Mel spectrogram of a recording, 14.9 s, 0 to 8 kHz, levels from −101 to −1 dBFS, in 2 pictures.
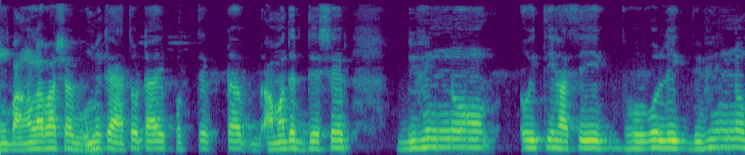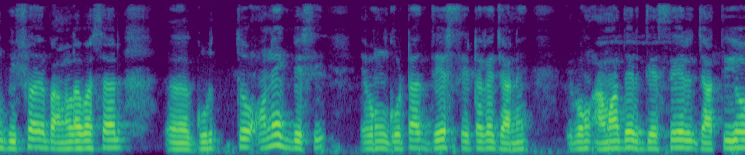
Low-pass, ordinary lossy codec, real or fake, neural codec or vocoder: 7.2 kHz; none; fake; vocoder, 44.1 kHz, 80 mel bands, Vocos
